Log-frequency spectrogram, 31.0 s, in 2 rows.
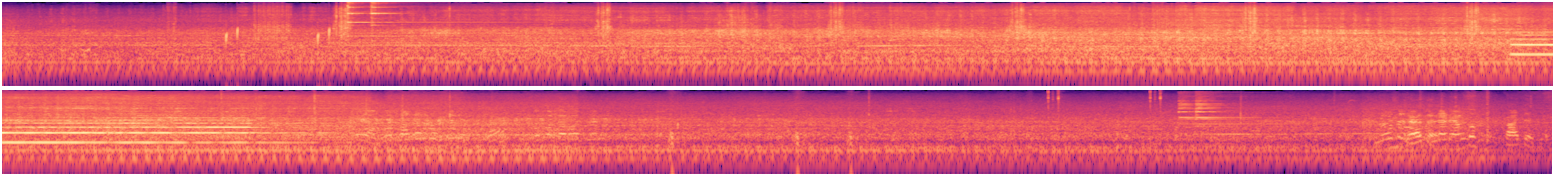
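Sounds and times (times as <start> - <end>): diesel locomotive engine running: 0.0 - 31.0
wheels clicking over rails: 1.6 - 15.1
train horn blast: 15.0 - 19.0.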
